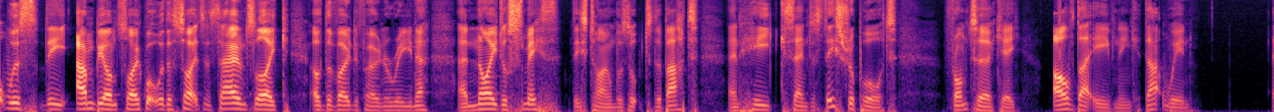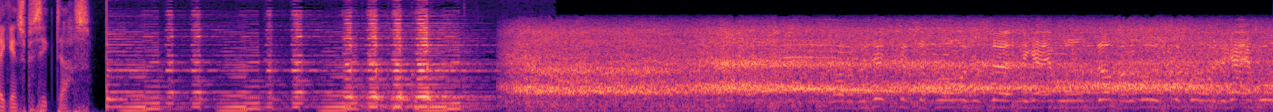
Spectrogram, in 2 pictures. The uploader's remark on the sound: He chronicles the sounds of the Vodafone Arena for Wolves' famous victory in Istanbul.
